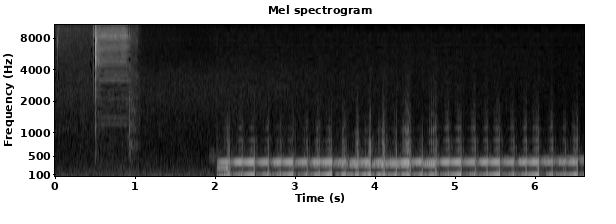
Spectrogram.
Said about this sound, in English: Mark, press the buzzer.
